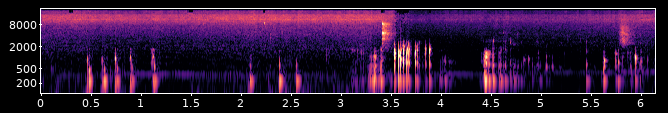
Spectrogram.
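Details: Postpartum mother's belly, recorded at 2 am; she attributes the sounds to postpartum water weight. Short wet bubbling pops and gurgles with a couple of louder sloshing bursts; fluid gurgling in the abdomen.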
